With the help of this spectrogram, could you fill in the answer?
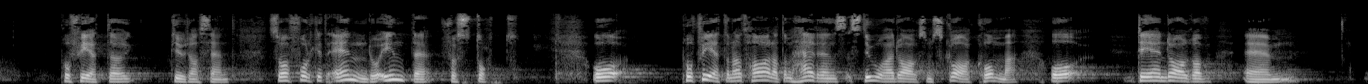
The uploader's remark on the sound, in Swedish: Inspelad i Roseniuskyrkan den 14 augusti 2022.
